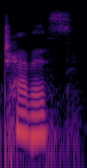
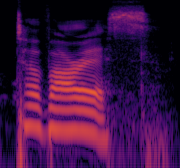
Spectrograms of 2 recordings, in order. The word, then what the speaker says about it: Tavares: We have Halford, Juniper, Travis. I'm saying it wrong. Travis. Nope. How do I say it? Tavares. Thank you.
